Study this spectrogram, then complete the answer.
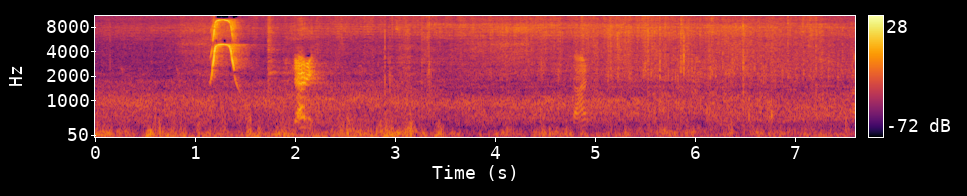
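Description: A dog's paws patter across grass.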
